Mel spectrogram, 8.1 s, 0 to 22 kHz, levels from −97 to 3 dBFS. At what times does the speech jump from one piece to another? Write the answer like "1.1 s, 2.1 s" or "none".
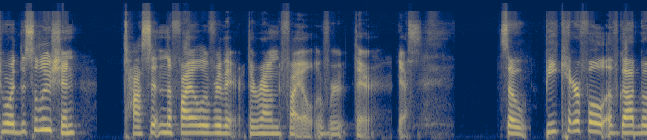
4.9 s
